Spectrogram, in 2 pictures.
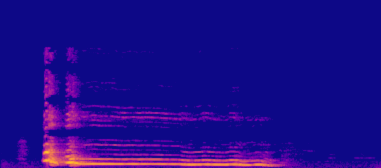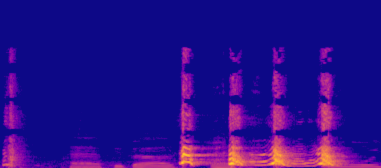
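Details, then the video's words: A Keeshond dog howling along while people sing happy birthday at its fourth birthday: a long wavering tonal howl sliding slowly downward for about two seconds, then short rising and falling howl notes mixed with singing voices. "howling keeshond"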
